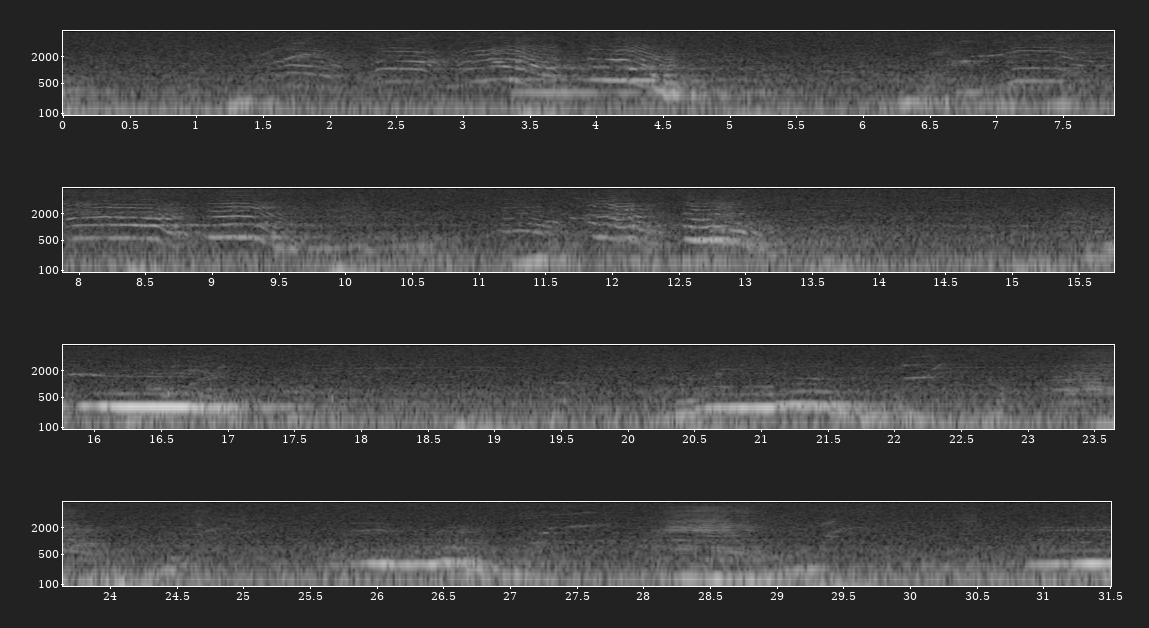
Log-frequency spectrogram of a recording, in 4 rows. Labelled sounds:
1.6	4.4	humpback whale, 0.80 to 3.8 kHz
6.6	7.6	humpback whale, 0.93 to 5.6 kHz
7.9	9.6	humpback whale, 0.80 to 4.6 kHz
11.1	13.5	humpback whale, 0.80 to 4.4 kHz
14.5	14.8	humpback whale, 4.1 to 4.2 kHz
16.8	18.3	humpback whale, 1.4 to 2.9 kHz
20.5	21.5	humpback whale, 0.80 to 1.4 kHz
22.1	22.4	humpback whale, 1.3 to 2.9 kHz
23.4	23.9	humpback whale, 0.80 to 1.9 kHz
25.8	26.1	humpback whale, 1.7 to 2.7 kHz
27.4	28.9	humpback whale, 1.7 to 4.9 kHz
31.0	31.4	humpback whale, 1.7 to 1.9 kHz

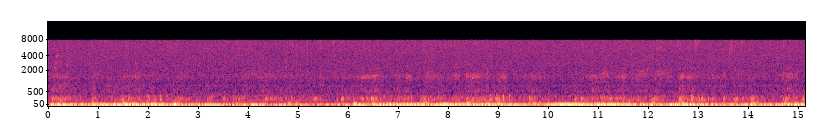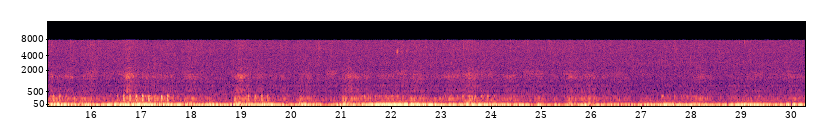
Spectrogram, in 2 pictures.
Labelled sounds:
0.0	0.6	killer whale, southern resident, 0.34 to 6.7 kHz

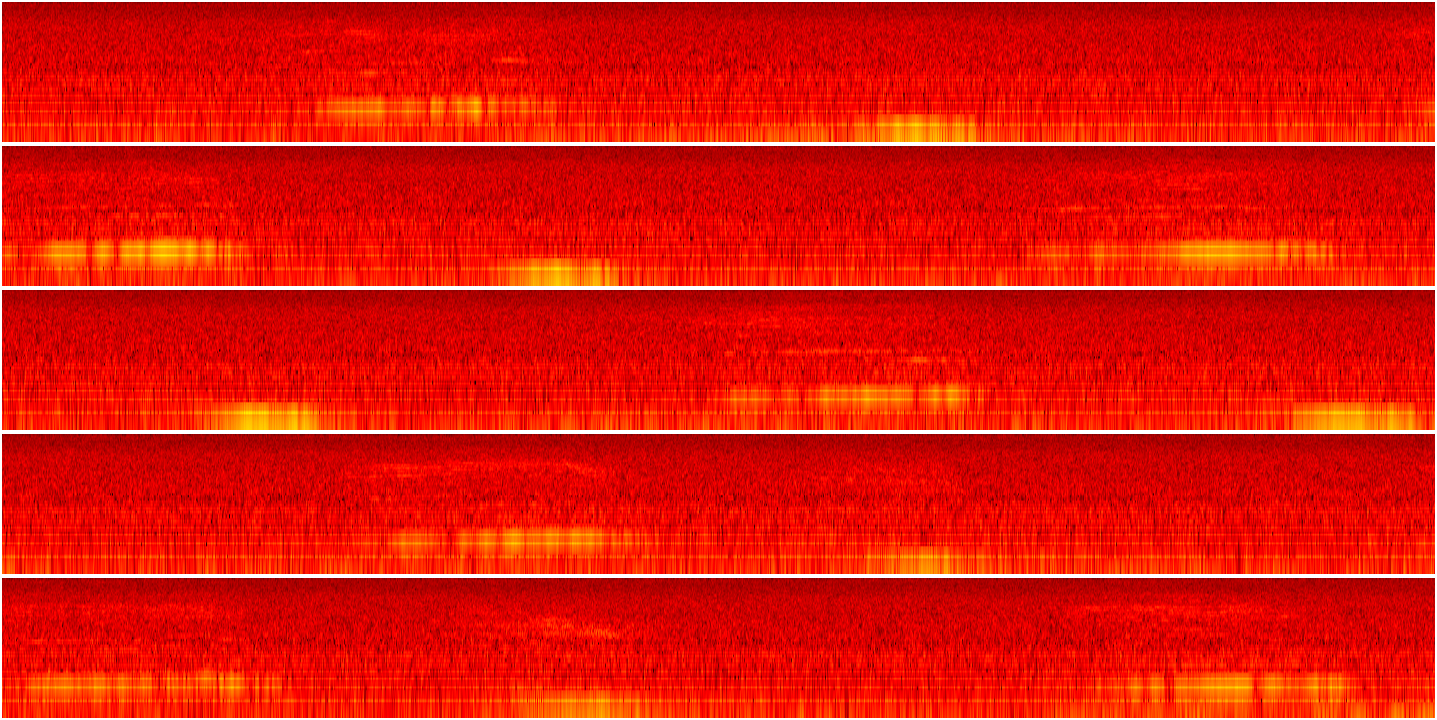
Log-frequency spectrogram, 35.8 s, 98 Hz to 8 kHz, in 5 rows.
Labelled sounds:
12.3	13.2	humpback whale, 1.0 to 5.1 kHz
17.8	18.6	humpback whale, 1.1 to 2.8 kHz
23.2	24.4	humpback whale, 2.4 to 3.1 kHz
28.6	28.8	humpback whale, 2.6 to 2.8 kHz
31.5	31.8	humpback whale, 1.2 to 1.6 kHz
34.0	34.9	humpback whale, 2.5 to 3.2 kHz

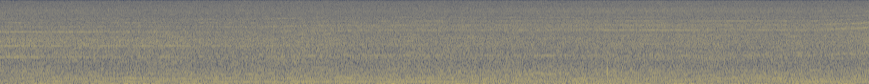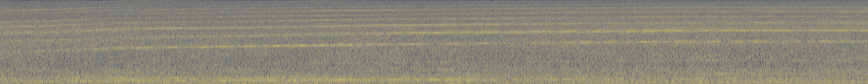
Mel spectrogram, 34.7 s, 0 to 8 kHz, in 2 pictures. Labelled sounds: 29.8	31.0	vessel noise, 1.7 to 5.2 kHz

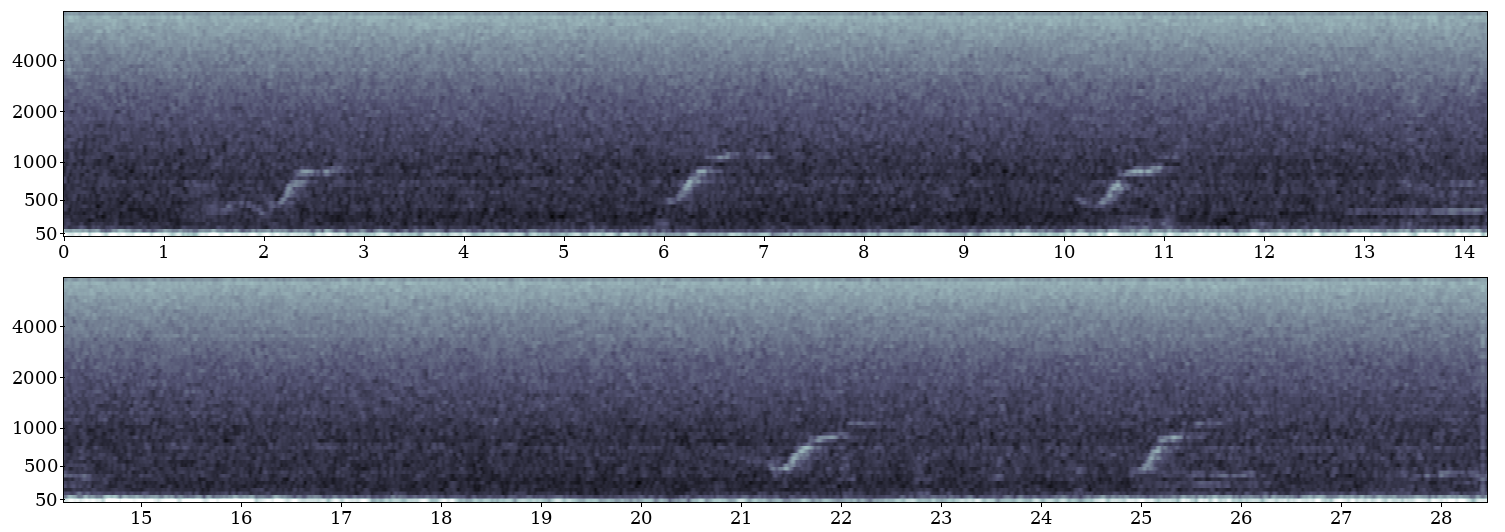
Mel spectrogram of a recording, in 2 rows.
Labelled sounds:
2.4	2.6	humpback whale, 0.80 to 0.93 kHz
6.3	6.8	humpback whale, 0.80 to 1.2 kHz
10.6	11.0	humpback whale, 0.80 to 0.99 kHz
21.7	22.1	humpback whale, 0.80 to 0.99 kHz
25.2	25.5	humpback whale, 0.80 to 0.99 kHz

